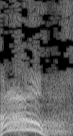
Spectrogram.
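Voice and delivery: angry, very high-pitched barked delivery.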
